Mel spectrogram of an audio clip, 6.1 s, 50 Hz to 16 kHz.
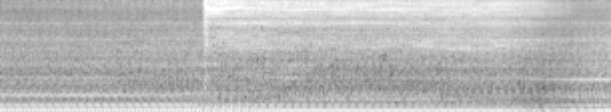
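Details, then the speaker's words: Subaru WRX STI EJ25 2.5L, oil pressure gauge fitted, idling at about 55–60 PSI then revved; dull rhythmic knock rising with engine speed, suspected bottom-end rod knock, not confirmed. "you can hear that knock on that engine"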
